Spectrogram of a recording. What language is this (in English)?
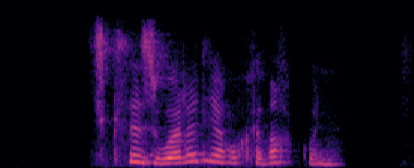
Kabyle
